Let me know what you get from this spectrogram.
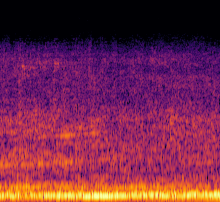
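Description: Several banger racing car engines running together, a steady low drone with no single car standing out.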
